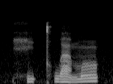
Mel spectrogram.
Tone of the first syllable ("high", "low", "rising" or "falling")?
low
